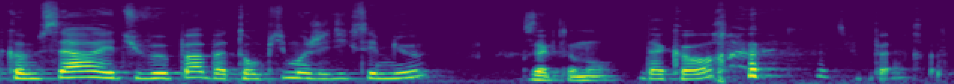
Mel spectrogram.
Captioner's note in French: rires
